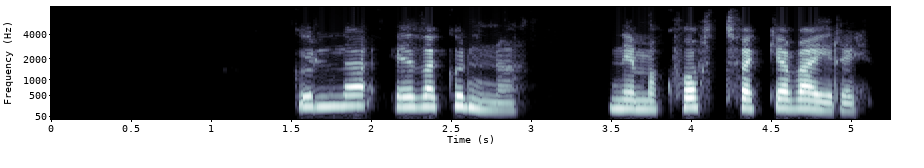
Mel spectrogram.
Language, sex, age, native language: Icelandic, female, 40-49, Icelandic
